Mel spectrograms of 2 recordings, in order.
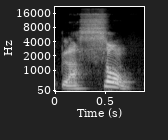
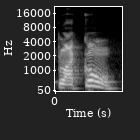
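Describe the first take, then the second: First: The c is pronounced as a soft s. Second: The c is pronounced as a hard k. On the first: The speaker calls it right. "on dit plaçon, une cédille" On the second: The speaker calls it wrong. "On ne peut pas dire placon"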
